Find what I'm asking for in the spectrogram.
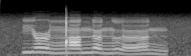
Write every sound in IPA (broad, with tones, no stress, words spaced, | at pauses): jə˞˥˧ŋ͡ǃa˦˥nœ˨˦n lœ˩˧˩n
